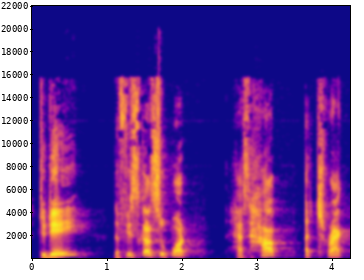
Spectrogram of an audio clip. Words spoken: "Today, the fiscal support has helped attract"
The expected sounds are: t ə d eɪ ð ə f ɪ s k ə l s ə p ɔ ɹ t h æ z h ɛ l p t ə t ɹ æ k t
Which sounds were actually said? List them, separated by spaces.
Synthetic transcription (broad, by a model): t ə d eɪ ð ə f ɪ s k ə l s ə p ɔ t h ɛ s h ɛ p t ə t ɹ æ k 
